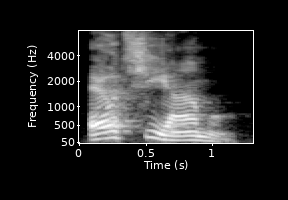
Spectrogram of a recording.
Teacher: Unstressed TE sounds like chi.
